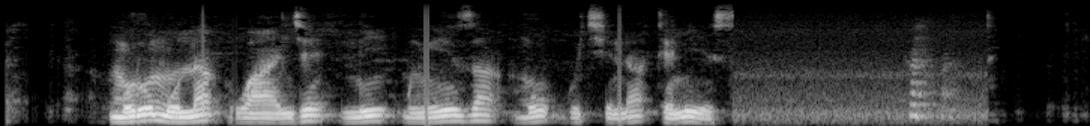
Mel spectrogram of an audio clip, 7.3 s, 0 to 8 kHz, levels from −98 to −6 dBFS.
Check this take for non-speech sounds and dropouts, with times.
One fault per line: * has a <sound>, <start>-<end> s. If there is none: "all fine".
* has a laugh, 6.0-6.4 s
